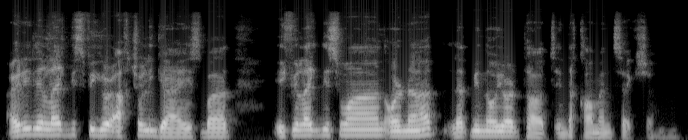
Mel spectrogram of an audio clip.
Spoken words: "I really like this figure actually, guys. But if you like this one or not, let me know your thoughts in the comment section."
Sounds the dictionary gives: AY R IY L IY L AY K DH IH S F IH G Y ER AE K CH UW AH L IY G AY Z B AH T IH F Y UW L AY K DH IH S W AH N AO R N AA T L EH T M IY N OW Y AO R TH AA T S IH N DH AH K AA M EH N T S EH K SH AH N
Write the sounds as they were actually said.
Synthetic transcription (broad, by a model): AY R IY L IY L AY K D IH S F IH G Y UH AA K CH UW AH L IY G AY S B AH T IH F Y UW L AY K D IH S W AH N AO R N AA T L EH T M IY N OW Y AO R T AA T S IH N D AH K AA M EH N T S EH K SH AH N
